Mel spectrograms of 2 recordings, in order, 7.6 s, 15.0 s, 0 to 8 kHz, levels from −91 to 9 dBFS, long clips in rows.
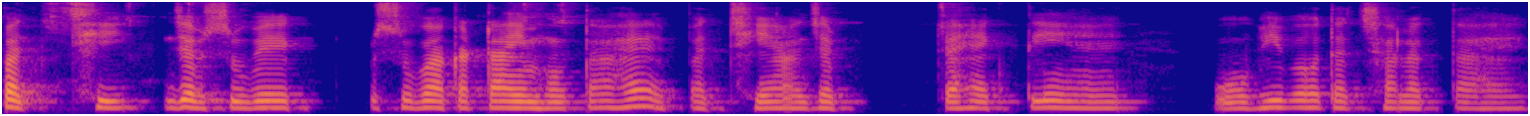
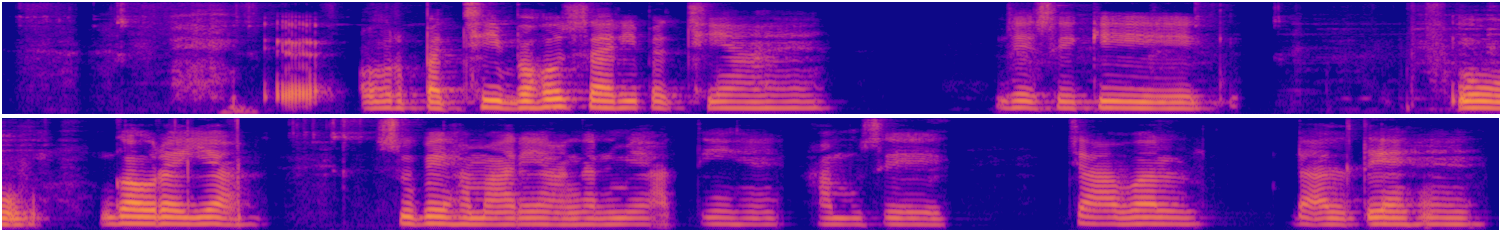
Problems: constant background noise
